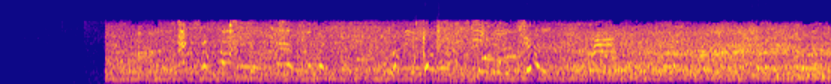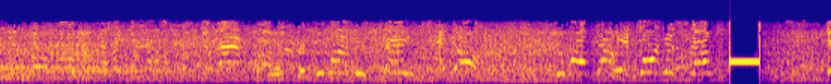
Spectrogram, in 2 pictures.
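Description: A crowd of young people clamours outdoors.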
